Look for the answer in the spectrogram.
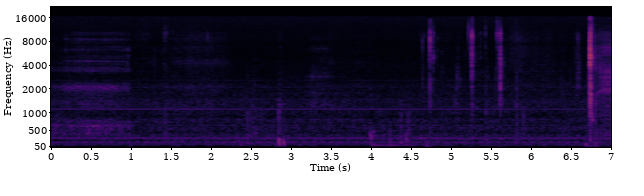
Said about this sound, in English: Let me have a sip.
